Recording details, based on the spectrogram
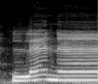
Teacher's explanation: इस लाम को लंबा नहीं करेंगे क्योंकि लाम के ऊपर सिर्फ ज़बर है, लेकिन नून ज़बर अलिफ ना, अलिफ मद्दा की वजह से हमने इसको खींच के पढ़ा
